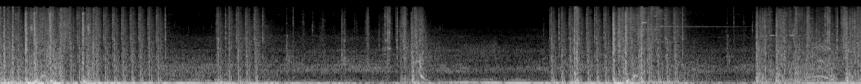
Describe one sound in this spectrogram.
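A submachine gun fires in rapid, loud bursts.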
